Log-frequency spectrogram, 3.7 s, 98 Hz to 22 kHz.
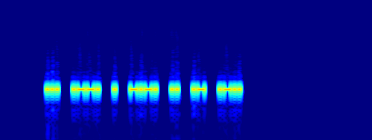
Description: Morse code, heard as a keyed tone, about 53 wpm, 700 Hz. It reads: S P E C I A L
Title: 2x Character Spacing - Top 500 Words - 50wpm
